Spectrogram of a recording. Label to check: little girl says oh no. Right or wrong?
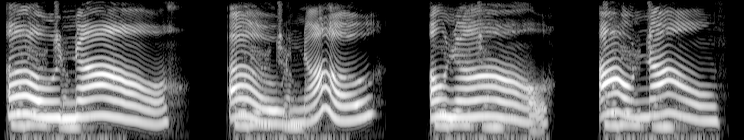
Right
